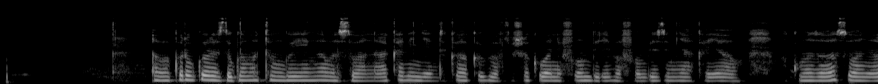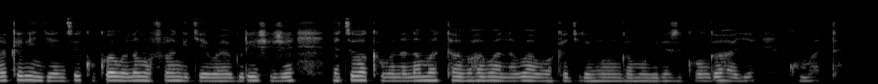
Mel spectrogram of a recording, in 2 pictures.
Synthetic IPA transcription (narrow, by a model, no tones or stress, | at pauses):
aβako̞ɾobɡoːɾozibɡamatoːŋɡojiːŋaβaso̞βanuɾakaɾiːɲɟe̞ːnzikakoβiβafaʃakuβonifuːmbiɾeβafuːmbizimɲaːkʰajaːβo̞βako̞me̞zaβaso̞βanuɾakaɾiːɲɟe̞ːnzikukoaβwenamafaɾaːŋɡiɟiheβajaɡoɾiʃiʒe̞nde̞t͡se̞βakʰaβo̞nanamataβaɦaβaːnaβaːβo̞βakaɟiɾiŋhuːŋɡamuβiɾizikʰoːŋɡaɦaje̞kʰumatḁ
